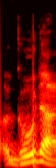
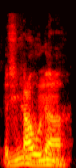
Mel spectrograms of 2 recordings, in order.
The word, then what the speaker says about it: Gouda: Gouda is Dutch. It's koda technically. Koda is how we pronounce it.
